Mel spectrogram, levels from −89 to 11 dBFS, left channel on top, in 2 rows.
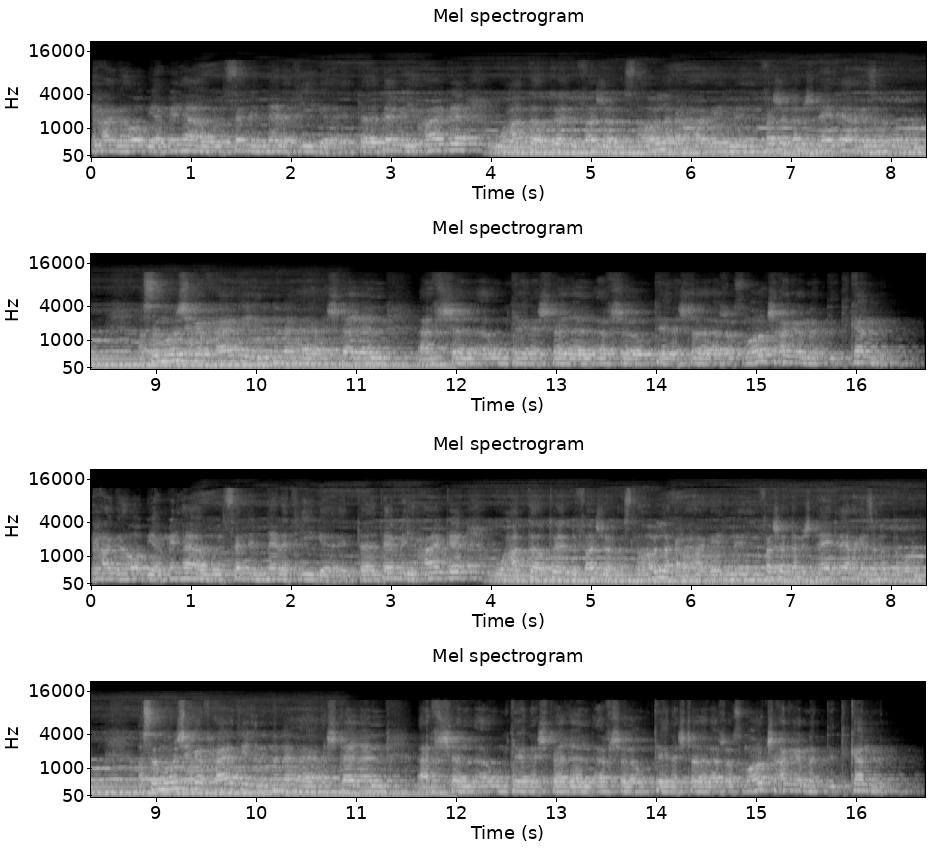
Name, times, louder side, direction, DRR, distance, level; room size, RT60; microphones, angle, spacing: voice 1, 0.0-16.3, equal, 50° right, 0 dB, 1.8 m, -22 dB
sound 1, 1.1-12.0, right 1 dB, 75° right, 2.2 m, -32 dB
sound 2, 3.9-11.9, equal, 15° right, 2.4 m, -25 dB
19.0 x 8.7 x 3.8 m, 1.2 s
head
